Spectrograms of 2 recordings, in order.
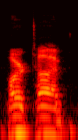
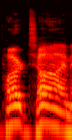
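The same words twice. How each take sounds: First: It is said flat, without energy. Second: It is said lively, with energy.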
